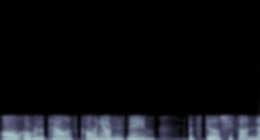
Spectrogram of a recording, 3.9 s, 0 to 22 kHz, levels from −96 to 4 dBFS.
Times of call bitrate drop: none

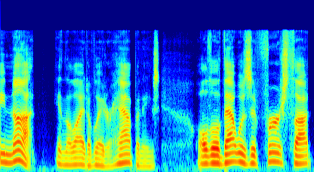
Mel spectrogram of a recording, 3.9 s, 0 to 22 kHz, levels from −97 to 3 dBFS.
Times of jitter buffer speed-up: none

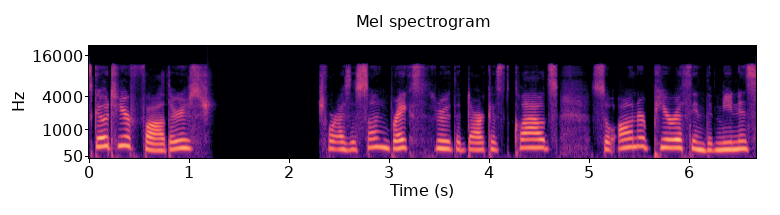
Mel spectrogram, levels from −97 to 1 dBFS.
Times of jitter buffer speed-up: 2.44-3.89

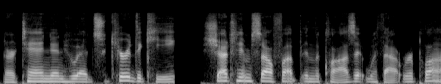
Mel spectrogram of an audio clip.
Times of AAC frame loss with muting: 1.73-2.02

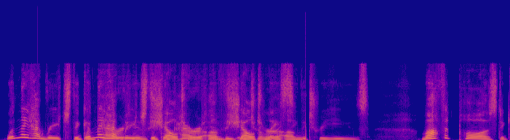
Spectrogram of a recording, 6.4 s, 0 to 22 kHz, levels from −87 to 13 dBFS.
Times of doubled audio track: 1.04-3.82

